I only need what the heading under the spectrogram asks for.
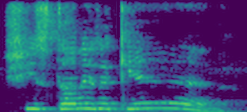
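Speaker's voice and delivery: high, loud, slow complaint; exasperated brother. Acted. Big brother Claude complaining about Libba, exasperated. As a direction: whine it to the room. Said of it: "Claude said".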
